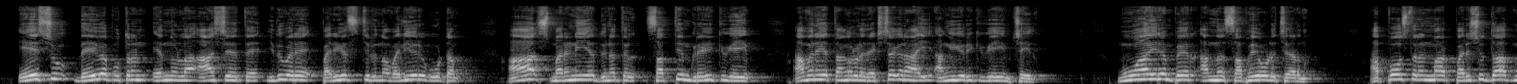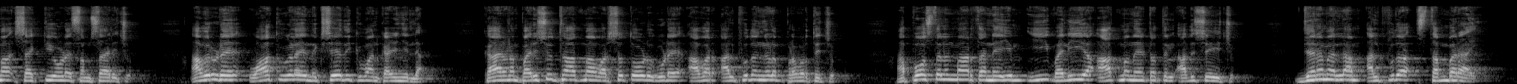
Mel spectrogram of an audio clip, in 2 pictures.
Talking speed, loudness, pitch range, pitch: 90 wpm, -21 LUFS, 165-210 Hz, 190 Hz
